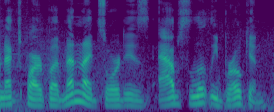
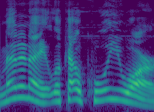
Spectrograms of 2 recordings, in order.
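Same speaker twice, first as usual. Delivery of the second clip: sincere, slightly higher-pitched character voice; 8 semitones higher than usual. Imagining Kirby teasing Meta Knight: Kirby voice. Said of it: "Kirby's, like, genuinely just like".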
